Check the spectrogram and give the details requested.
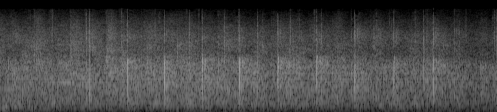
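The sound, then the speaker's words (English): An audience applauds the musicians after their performance, a dense wash of clapping with a steady rhythmic beat of sharper claps running through it, holding at moderate loudness and easing off slightly at the end. “Let's give our musicians a hand.”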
